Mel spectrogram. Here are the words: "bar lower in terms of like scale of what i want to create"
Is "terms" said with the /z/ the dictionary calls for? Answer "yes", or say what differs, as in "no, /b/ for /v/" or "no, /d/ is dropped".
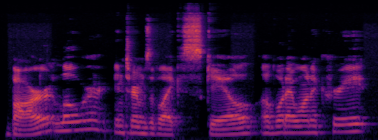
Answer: yes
